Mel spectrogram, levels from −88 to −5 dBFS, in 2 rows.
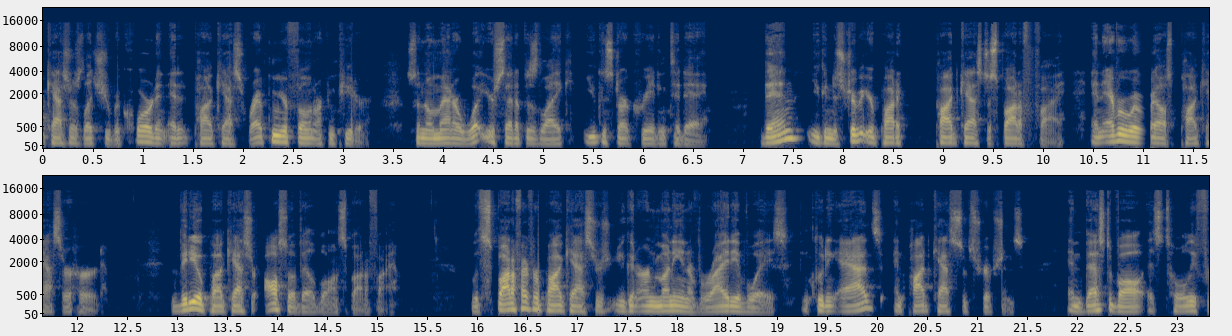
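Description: At 9.83 to 9.94 s a short stall from a late packet holds one sound in the speech about 80 ms too long, with a slight buzz or dip. Unlike a dropout, nothing is lost. The jitter buffer ran dry and the receiver stretched the last sound until the packet turned up, so playback resumes at the same point, 80 ms later.

From 10.91 to 11.10 s comes a call audio freeze. The sound is continued as a buzz or hiss that fades, ending in about 50 ms of silence, 160 ms of fill in all, and then the speech carries on with nothing skipped. It differs from the brief stall by its length and its fade into silence. Packets were likely held up on the way.

A jitter buffer speed-up runs from 15.22 to 15.86 s and again from 21.73 to 22.49 s. The speech plays about 7% fast with no change of pitch, so it sounds hurried rather than held. Removing many tiny pitch-period pieces took out about a twentieth of a second, then about 70 ms, to shrink built-up delay.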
